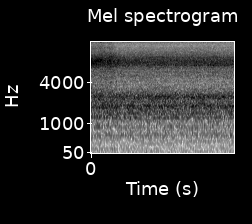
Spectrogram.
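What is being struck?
Nothing is struck.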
